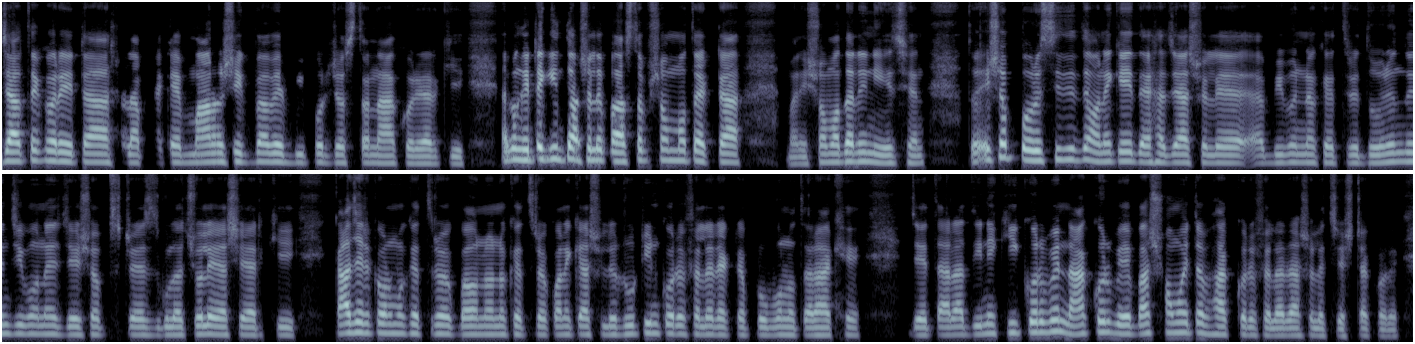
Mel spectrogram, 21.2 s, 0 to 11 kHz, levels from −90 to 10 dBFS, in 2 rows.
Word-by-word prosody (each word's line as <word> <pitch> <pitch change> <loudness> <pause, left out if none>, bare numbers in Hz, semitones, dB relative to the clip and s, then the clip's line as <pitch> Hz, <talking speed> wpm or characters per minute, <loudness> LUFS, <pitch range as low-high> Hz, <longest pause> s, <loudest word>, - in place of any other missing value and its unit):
যাতে 185 +2 +6
করে 190 -1 +5
এটা 170 +1 +1
আসলে 160 0 -7
আপনাকে - - -6 0.2
মানসিকভাবে 170 +1 +2
বিপর্যস্ত 155 -1 -4
না 145 - +4
করে 140 -1 -2
আরকি। 135 0 -9 0.4
এবং 215 - +4
এটা 225 +3 +8
কিন্তু 230 0 +4
আসলে 210 +1 +4
বাস্তবসম্মত 195 +2 +2
একটা 170 +2 +3 0.4
মানি 130 0 -7
সমাধানই 175 +2 +3
নিয়েছেন। 150 0 -2 0.4
তো - - -12
এইসব 260 - +4
পরিস্থিতিতে 210 +2 +2
অনেকেই 180 +1 +2
দেখা 160 0 +1
যায় 160 - +4
আসলে 155 0 -3 0.3
আ - - -4
বিভিন্ন 160 +1 -4
ক্ষেত্রে 150 -1 -5
দৈনন্দিন 170 +3 -1
জীবনে 170 -1 -3
যেসব 155 -1 -3
স্ট্রেস 150 -1 -4
গুলা 155 0 -1
চলে 165 0 +3
আসে 155 +1 -5
আরকি 150 +1 -10 0.4
কাজের 190 +1 +5
কর্মক্ষেত্রে 180 -2 -1
হোক 165 - -1
বা - - +3
অন্যান্য 160 0 -2
ক্ষেত্রে 160 0 -4
হোক 155 - -8
অনেকে 160 0 -4
আসলে 155 0 -7
রুটিন 170 +3 -3
করে 175 -1 +1
ফেলার 160 -1 -2
একটা 150 +1 -8
প্রবণতা 150 -1 -4
রাখে। 150 +1 -4 0.4
যে 150 - 0
তারা 155 +1 0
দিনে 170 +2 -2
কি 195 - -2
করবে 200 +2 +3
না 165 - +5
করবে 200 -4 +1
বা 175 - +4
সময়টা 195 0 -1
ভাগ 160 -1 +2
করে 155 -2 -3
ফেলার 140 -1 -1
আসলে 140 0 -7
চেষ্টা 130 +1 -7
করে। 125 -1 -8
165 Hz, 190 wpm, -24 LUFS, 155-180 Hz, 0.4 s, এটা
